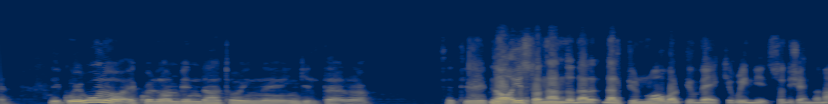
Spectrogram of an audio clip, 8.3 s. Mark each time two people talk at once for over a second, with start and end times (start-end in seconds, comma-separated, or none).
none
